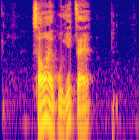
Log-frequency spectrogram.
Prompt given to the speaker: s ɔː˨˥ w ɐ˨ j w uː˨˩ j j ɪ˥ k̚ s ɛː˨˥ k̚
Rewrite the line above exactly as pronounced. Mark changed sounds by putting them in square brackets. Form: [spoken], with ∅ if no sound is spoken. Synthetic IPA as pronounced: s ɔː˨˥ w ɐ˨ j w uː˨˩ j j ɪ˥ k̚ [t͡s] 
